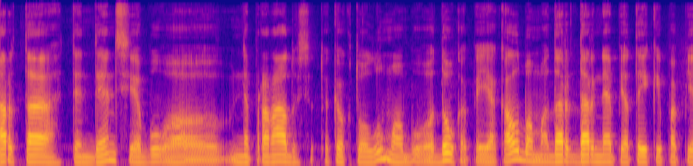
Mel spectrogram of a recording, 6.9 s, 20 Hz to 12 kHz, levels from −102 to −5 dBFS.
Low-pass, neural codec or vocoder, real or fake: 10.8 kHz; none; real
